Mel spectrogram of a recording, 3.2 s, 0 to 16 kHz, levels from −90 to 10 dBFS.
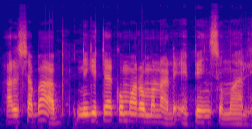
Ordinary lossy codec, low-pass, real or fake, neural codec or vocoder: none; 14.4 kHz; real; none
